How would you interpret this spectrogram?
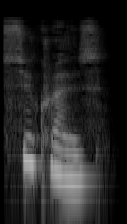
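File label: "sucrose", British English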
